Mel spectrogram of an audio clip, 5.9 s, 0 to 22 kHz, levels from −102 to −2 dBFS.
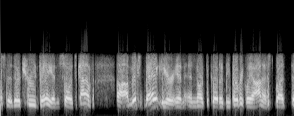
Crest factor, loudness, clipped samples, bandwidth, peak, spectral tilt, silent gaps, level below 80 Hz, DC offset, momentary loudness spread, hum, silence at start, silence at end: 12 dB; -21 LUFS; under 0.1%; 4 kHz; -8 dBFS; -5.5 dB/octave; none; -86 dBFS; under 0.1%; 5 LU; none; 0 s; 0 s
